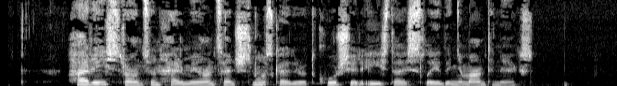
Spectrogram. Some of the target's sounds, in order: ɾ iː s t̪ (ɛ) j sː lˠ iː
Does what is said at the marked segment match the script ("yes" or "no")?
no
